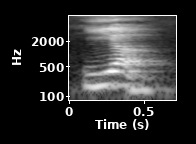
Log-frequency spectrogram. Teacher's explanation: य कहां से बोला जाएगा, कंठ से · र मूर्धा से, ल दंत से, दांतों से, और व होठों से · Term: अंतस्थ व्यंजन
